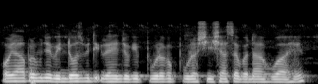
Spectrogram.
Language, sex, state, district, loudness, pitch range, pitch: Hindi, male, Arunachal Pradesh, Papum Pare, -14 LUFS, 130-140 Hz, 130 Hz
